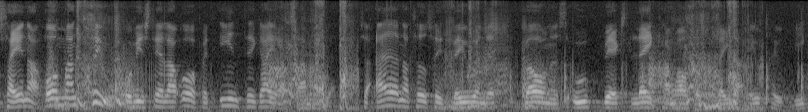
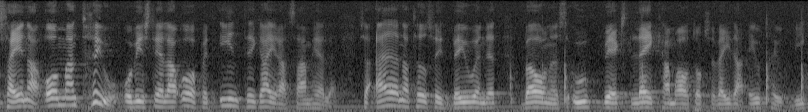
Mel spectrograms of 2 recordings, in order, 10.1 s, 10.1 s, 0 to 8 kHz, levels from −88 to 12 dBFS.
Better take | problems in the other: second | background sound (Zipper (clothing)); 7 dB below the speech

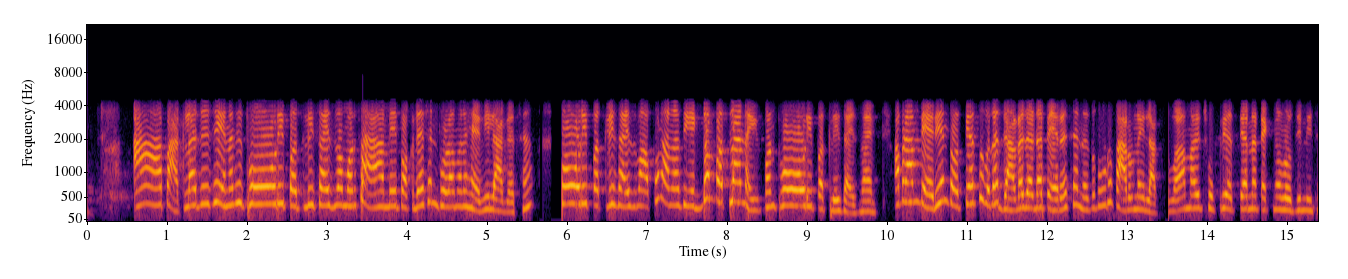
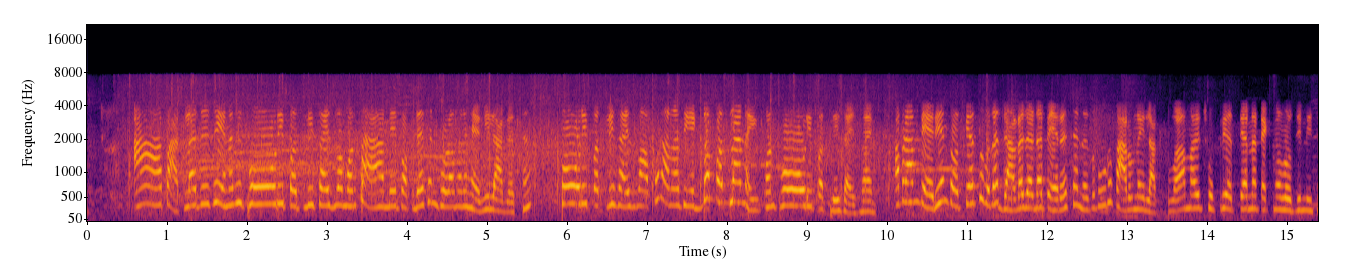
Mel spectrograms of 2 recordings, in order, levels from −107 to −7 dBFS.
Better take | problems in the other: first | background sound (Applause); 15 dB below the speech

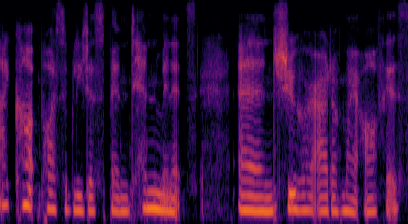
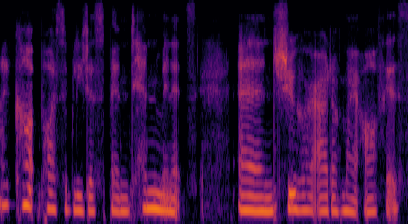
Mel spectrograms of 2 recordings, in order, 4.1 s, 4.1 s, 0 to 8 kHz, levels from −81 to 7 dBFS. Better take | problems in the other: first | noise reduction (neural mask model Resemble Enhance denoiser)

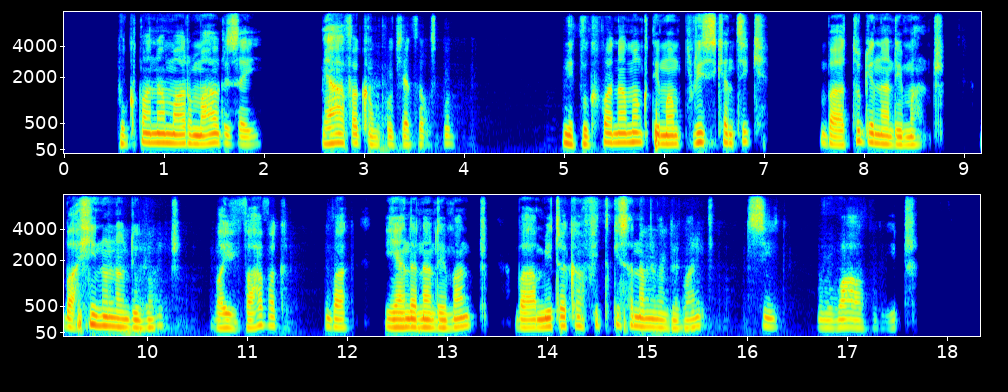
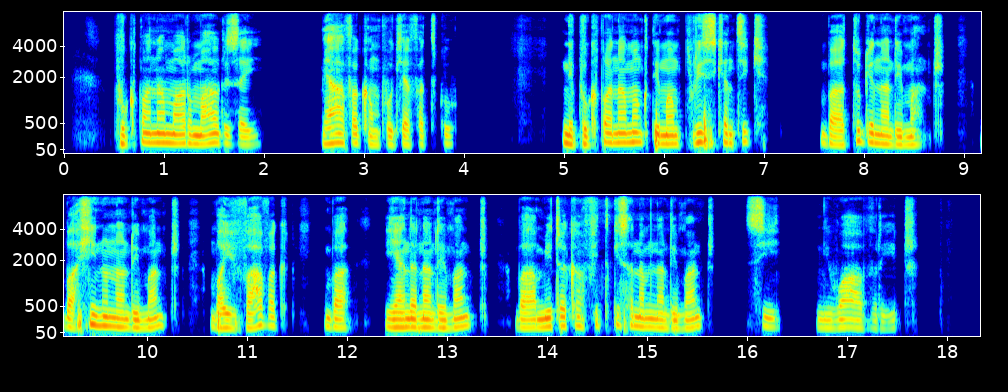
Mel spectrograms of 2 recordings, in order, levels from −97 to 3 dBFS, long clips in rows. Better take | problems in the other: second | noise reduction (neural mask model DeepFilterNet 3)

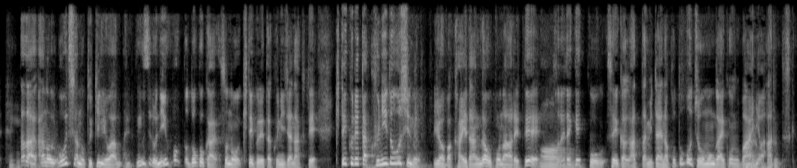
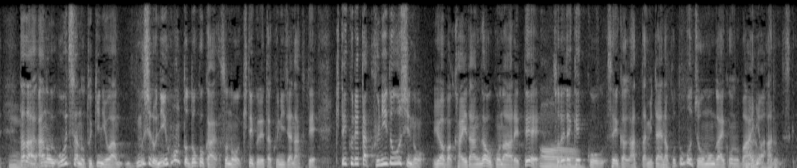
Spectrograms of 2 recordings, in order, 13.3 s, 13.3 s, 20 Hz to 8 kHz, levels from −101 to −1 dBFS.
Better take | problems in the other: second | noise reduction (neural mask model DeepFilterNet 3)

